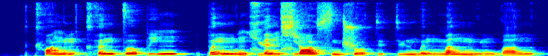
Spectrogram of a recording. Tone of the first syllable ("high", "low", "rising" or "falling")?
rising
